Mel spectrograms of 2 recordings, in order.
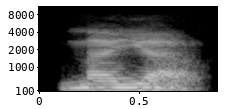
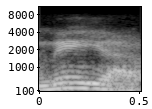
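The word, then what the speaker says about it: נייר: Nayar. Oh dia bacanya bukan nayar. Neyar sori. Neyar ya neyar. Near neyar ya.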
